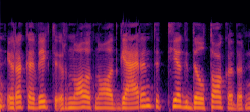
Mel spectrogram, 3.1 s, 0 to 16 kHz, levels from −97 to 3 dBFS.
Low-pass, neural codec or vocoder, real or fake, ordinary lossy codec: 7.2 kHz; none; real; AAC, 48 kbps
